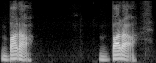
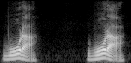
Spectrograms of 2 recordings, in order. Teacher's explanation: in an Australian accent, we would say butter. Butter. That T sound changes to a D.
